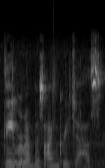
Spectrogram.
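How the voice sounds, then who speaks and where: A woman's voice: fairly high pitch, darkish tone, lo-fi sound, slight background noise. A woman streaming live, chatting casually and telling stories with frequent laughs and acted-out quotes. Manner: chatty storytelling, often laughing, acting out quotes. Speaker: art streamer.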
